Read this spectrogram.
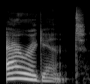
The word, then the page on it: arrogant: ǽrəɡənt; アラガント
